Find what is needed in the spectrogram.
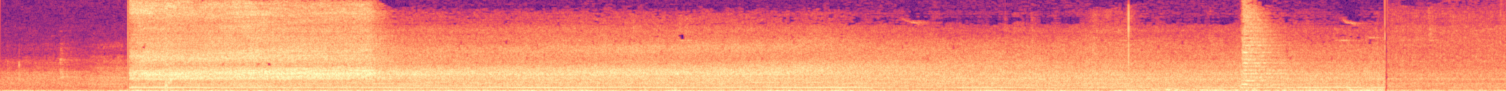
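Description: City-centre street traffic noise. About a second in it turns louder and a steady humming tone comes in and holds to the end.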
